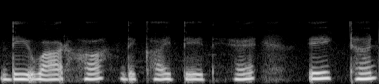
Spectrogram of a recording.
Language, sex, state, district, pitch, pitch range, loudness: Chhattisgarhi, female, Chhattisgarh, Jashpur, 245 Hz, 235-265 Hz, -14 LUFS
